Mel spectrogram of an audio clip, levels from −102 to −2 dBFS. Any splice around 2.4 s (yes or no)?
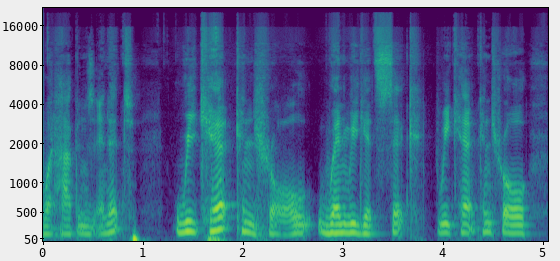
no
